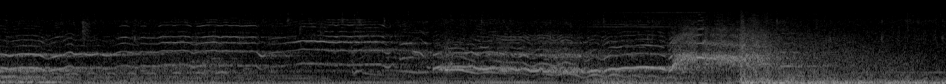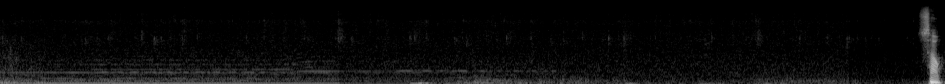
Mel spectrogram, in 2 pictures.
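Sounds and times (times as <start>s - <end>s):
wailing rising-then-falling cry: 0.0s - 8.5s
low rumbling wind at night: 0.0s - 18.0s
steady rain pattering at night: 0.0s - 18.9s.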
